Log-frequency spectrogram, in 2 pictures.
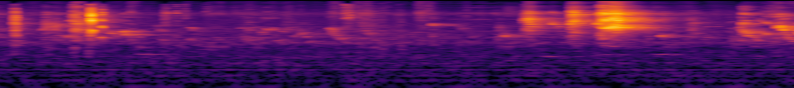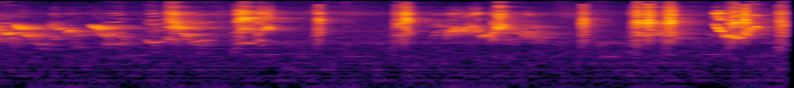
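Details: Pet budgerigars chattering in a home colony while eating, playing and fighting: a steady run of scratchy chirps and squawks, busiest in the second half, with a low hum underneath.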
